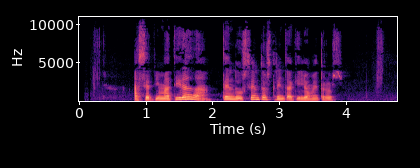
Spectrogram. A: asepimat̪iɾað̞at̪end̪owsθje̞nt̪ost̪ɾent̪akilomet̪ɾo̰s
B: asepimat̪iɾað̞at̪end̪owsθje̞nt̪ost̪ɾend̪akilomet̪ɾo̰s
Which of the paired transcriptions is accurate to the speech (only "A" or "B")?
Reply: A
